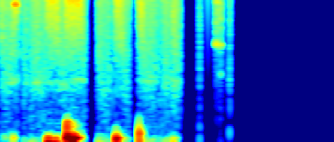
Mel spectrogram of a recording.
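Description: Near silence: a few faint, short low thumps in the first second, then dead silence.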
